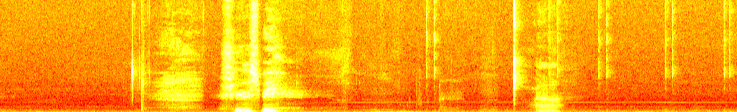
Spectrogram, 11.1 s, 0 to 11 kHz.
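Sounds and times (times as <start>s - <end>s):
low steady hum: 0.0s - 11.0s
speech: 3.5s - 4.4s
clicks: 6.2s - 6.7s, 7.7s - 9.2s, 10.0s - 10.2s, 10.8s - 11.0s.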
